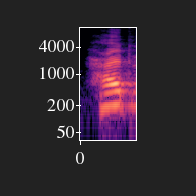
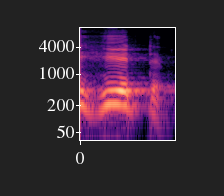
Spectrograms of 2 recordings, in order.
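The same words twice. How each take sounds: First: हैट said as "hat" with an open ae vowel; हैट read "hæt", the wrong way to say hate. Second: हेट said as "het" with a short e; हेट read "het", like the English word hate; correct reading. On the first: Teacher warns students not to say हैट as "hæt". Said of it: "हैट नहीं पढ़ेंगे". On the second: Teacher to students, हेट clearly as "het". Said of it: "तो इसे पढ़ेंगे हेट". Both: Shown as a demonstration.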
